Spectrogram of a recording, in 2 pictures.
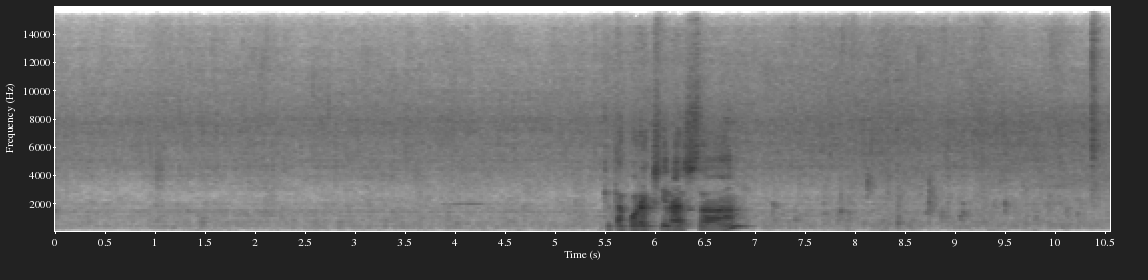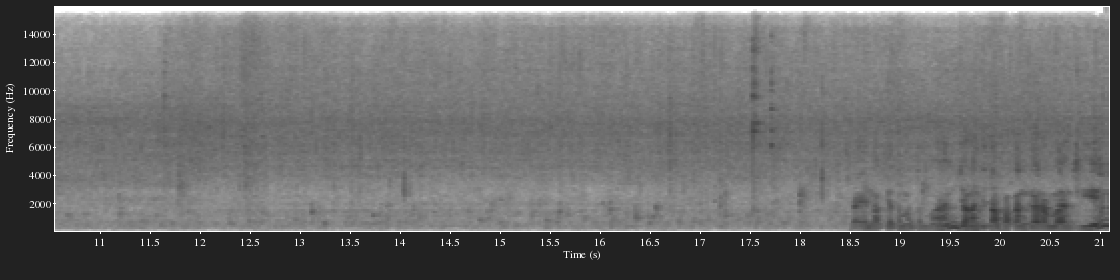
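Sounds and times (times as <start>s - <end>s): curry bubbling in a pan: 0.0s - 21.0s.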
